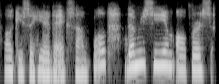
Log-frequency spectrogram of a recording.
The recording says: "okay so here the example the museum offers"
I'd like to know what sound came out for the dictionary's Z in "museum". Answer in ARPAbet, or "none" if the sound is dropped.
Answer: S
